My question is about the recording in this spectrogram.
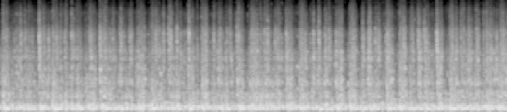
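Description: Loud, fast drumming and percussion accompanying the dance, with rapid strikes over a heavy, distorted low rumble.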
